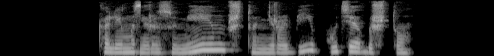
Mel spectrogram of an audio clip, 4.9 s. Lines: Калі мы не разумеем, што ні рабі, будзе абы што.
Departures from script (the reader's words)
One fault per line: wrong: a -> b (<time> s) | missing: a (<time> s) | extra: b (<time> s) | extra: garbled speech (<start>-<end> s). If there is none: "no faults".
no faults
